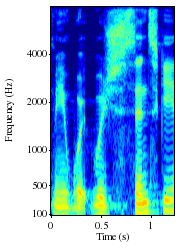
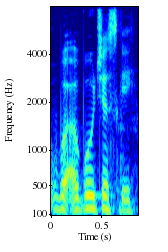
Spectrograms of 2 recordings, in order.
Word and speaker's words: Wojcicki: Miss Wojcinski, is that how you pronounce it? Yes, Wojcicki. Wojcicki, okay.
